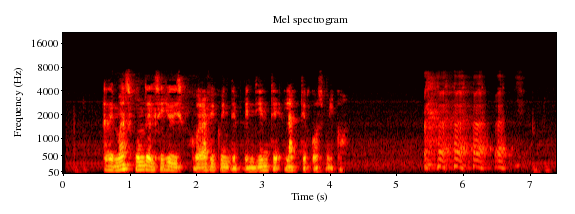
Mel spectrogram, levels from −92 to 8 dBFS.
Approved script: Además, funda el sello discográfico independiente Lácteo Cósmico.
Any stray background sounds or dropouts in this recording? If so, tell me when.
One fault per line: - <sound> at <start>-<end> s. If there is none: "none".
- laugh at 5.4-7.0 s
